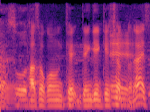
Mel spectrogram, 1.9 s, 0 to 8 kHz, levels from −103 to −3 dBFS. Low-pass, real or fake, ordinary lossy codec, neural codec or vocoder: 7.2 kHz; real; none; none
